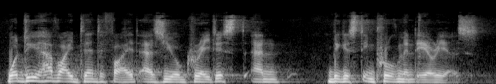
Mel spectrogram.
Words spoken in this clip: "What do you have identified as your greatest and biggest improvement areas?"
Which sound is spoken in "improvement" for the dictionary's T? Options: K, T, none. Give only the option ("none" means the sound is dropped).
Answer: T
